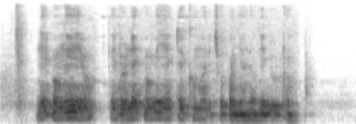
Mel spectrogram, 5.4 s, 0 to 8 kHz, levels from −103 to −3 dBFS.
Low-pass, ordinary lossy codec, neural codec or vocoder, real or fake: 7.2 kHz; MP3, 48 kbps; vocoder, 24 kHz, 100 mel bands, Vocos; fake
